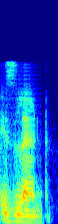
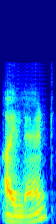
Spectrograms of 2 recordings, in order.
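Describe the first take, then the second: First: A z sound is heard before the l. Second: No z sound is heard before the l. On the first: The speaker calls it wrong. "ये इजलैंड नहीं है" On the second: The speaker calls it right. "ये है आपका आइलैंड"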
